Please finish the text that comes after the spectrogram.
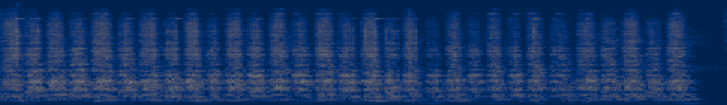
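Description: Rasping strokes shaping the edges of a wooden longbow limb, rounding them off in a steady run of quick, even back-and-forth rubs, close and continuous before stopping abruptly at the end.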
